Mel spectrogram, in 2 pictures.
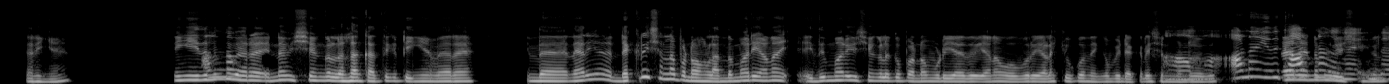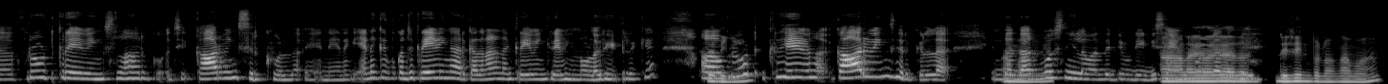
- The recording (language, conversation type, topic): Tamil, podcast, வீட்டிலேயே உணவைத் தட்டில் அழகாக அலங்கரித்து பரிமாற எளிய குறிப்புகள் என்ன?
- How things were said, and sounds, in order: chuckle; in English: "டெக்கரேஷன்லாம்"; in English: "டெக்கரேஷன்"; in English: "ப்ரூட் கிரேவிங்ஸ்லாம்"; in English: "கார்விங்ஸ்"; chuckle; in English: "கிரேவிங்கா"; in English: "கிரேவிங், கிரேவிங்"; chuckle; "ஒளறிட்டு" said as "நுளறிட்டு"; in English: "ப்ரூட் கிரே கார்விங்ஸ்"; other background noise; chuckle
